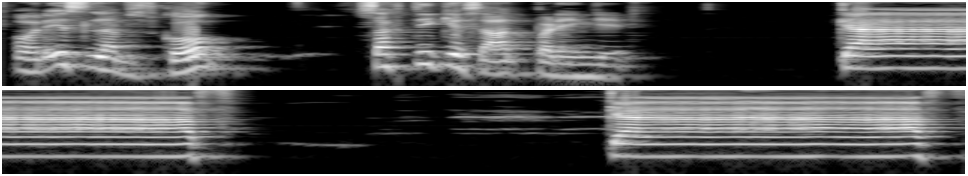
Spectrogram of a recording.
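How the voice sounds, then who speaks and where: High-voiced man teaching letter sounds. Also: sing-song, a little mellow. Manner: slow, drawn-out letter sounds for repetition, checks in often. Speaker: Arabic alphabet teacher. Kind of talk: children's reading lesson.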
